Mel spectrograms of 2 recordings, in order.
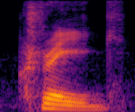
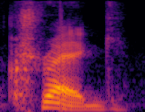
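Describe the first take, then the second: First: The vowel is a long ay sound. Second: The vowel sounds like the vowel in egg. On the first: The speaker calls it right. "Instead of Craig" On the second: The speaker calls it wrong. "They read this male name as Craig. A I G. Egg"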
